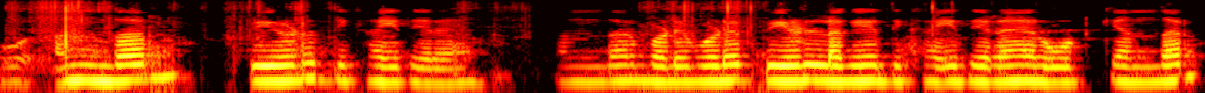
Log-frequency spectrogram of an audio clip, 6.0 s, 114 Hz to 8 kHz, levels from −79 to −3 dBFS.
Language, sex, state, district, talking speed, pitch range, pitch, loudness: Hindi, female, Bihar, Vaishali, 180 wpm, 190-205 Hz, 200 Hz, -24 LUFS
